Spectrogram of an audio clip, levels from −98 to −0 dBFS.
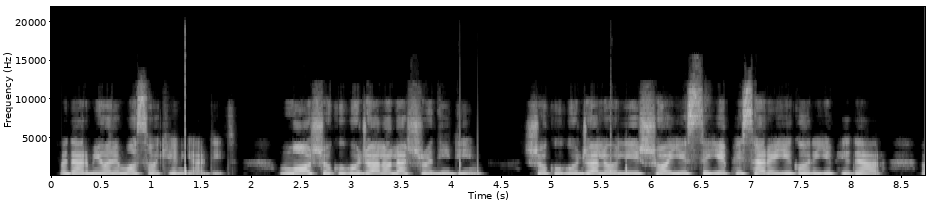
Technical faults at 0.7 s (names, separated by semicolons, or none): none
